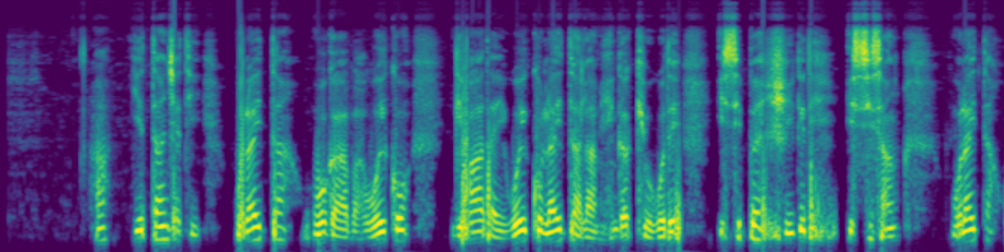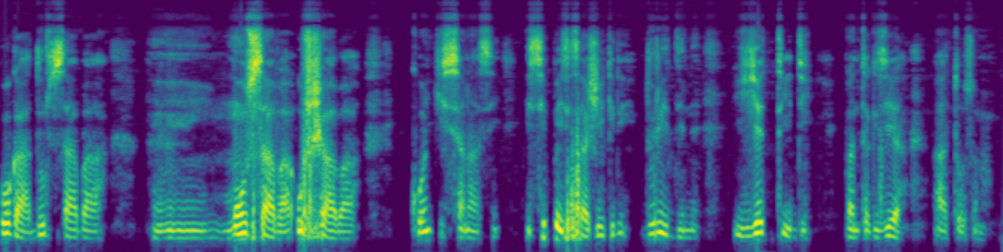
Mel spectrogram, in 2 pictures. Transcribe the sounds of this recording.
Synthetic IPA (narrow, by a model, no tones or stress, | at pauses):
hɐ | jɛt̪ːɐnt͡ʃːɐt̪ɪ | wɔ̰lɐjt̪ːɐwɔɡaːbaːwɔjkːɔ | ɡɪfaːt̪ɐjwɔjkːɔlɐjt̪ːaːlaːmɛɡɐkːɪjoːwɔd̪ɛɪsːɪpːɛʃiːkʼɪd̪ɪɪsːɪsɐn | wɔlɐjt̪ːɐwɔɡaːd̪ʊɾsaːbaː | muːsːaːbaːʔʊʃːaːbaː | kʼɔnt͡ʃʼːɪsːɐnaːsɪ | ɪsːɪpːɛɪsːɪsaːʃiːkʼɪd̪ɪd̪ʊɾiːd̪ɪnːɛ | jɛt̪ʼːiːd̪ɪ | b̥ɐnt̪ːɐɡɪzɪjaaːt̪ːo̞ːsɔnɐ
